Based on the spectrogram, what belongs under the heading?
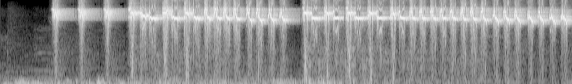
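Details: A few spaced high ticks start off, then this sogok ontong or srigati sunbird breaks into rapid, shrill crecetan chattering that runs on without pause to the end.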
